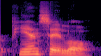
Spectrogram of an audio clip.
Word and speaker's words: piénselo: Think it over, piénselo. Accent's going to go on that E right after the I. Piénselo.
